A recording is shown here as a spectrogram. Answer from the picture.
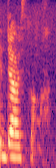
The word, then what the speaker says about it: Darth Maul: Darth Maul.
